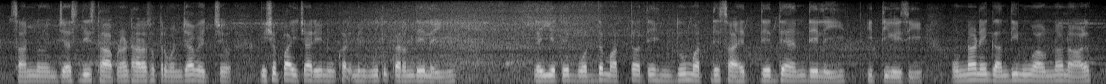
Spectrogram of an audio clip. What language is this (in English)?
Punjabi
